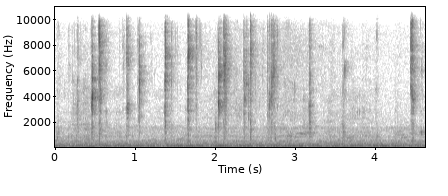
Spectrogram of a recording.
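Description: A person chewing food close to the microphone, with irregular soft mouth clicks and smacks several times a second, over a faint steady low hum.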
